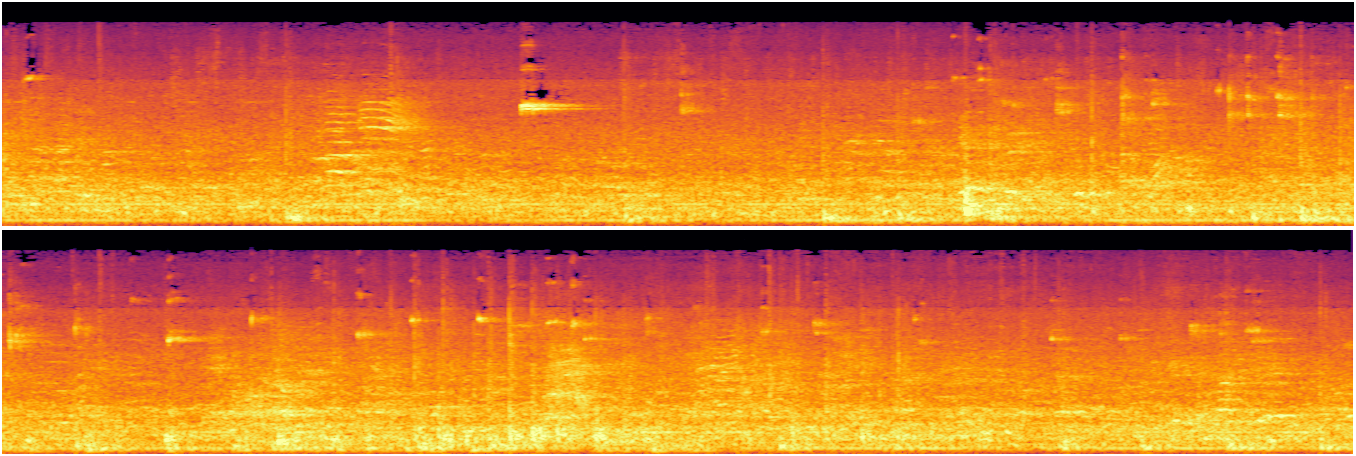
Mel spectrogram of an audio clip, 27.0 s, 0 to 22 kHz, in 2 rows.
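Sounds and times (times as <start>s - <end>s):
spectator chatter: 0.0s - 27.0s
sneakers squeaking: 0.1s - 0.8s, 5.2s - 7.4s, 8.0s - 27.0s.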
